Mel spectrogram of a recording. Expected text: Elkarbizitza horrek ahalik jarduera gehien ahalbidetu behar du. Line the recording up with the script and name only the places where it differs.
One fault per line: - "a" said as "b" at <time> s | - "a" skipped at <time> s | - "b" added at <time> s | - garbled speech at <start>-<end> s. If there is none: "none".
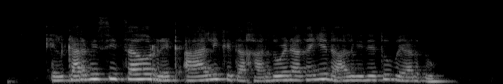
- "eta" added at 2.4 s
